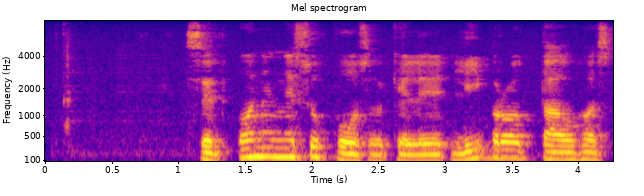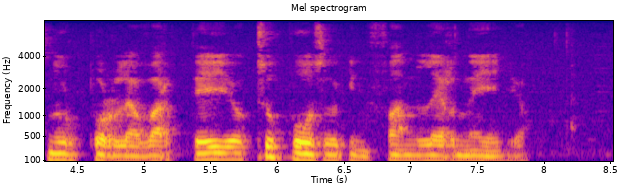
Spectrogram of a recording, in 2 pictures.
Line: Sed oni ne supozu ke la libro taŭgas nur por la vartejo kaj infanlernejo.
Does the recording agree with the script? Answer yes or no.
no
